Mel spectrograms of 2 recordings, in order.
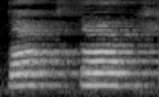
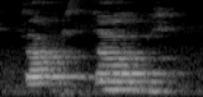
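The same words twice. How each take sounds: First: Playful modelled word, first take. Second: Said in the usual way. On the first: Shown as a demonstration. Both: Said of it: "Depois eu faço sim".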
